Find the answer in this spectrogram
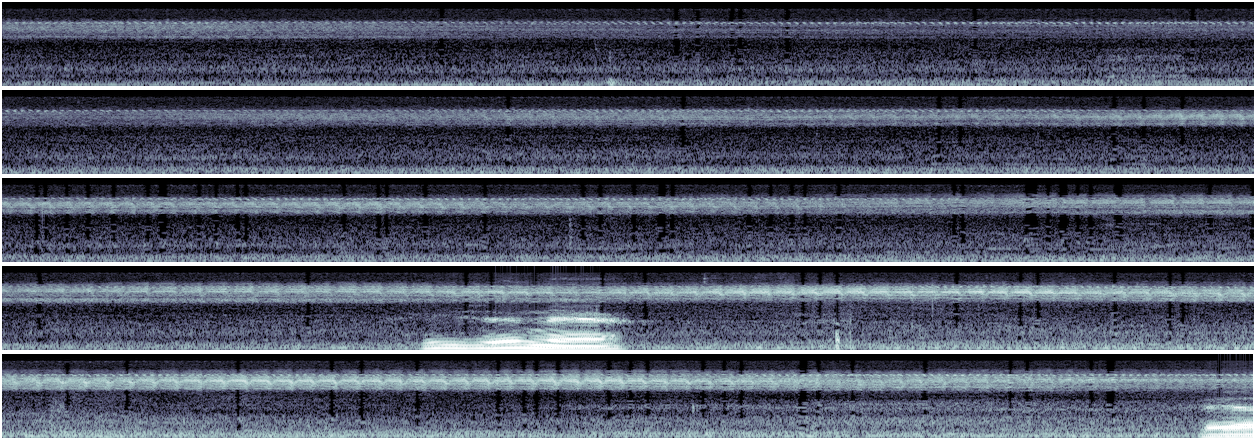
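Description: Steady high-pitched insect chorus that grows louder through the second half. About two-thirds of the way in comes a brief, close murmur of a man's voice.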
